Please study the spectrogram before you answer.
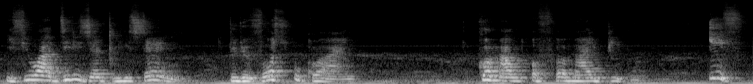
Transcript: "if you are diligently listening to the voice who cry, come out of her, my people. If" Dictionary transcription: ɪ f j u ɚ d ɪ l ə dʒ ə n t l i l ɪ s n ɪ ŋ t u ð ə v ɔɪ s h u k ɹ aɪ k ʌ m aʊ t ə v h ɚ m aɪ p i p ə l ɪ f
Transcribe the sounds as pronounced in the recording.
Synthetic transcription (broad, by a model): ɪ f j u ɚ d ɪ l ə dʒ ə n t l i s ɪ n t u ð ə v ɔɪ s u k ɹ aɪ k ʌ m aʊ t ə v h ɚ m aɪ p i p ə l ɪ f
